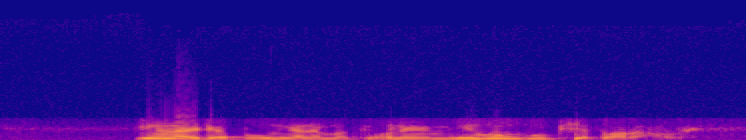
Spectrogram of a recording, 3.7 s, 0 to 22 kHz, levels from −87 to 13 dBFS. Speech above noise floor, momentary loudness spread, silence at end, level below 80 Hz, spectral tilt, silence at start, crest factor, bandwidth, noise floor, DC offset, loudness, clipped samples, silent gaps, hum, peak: 38 dB; 12 LU; 0.25 s; -66 dBFS; -8.5 dB/octave; 0.7 s; 16 dB; 4.3 kHz; -57 dBFS; under 0.1%; -20 LUFS; under 0.1%; none; none; -4 dBFS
